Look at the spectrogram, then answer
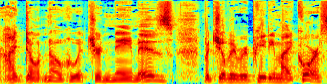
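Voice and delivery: plain

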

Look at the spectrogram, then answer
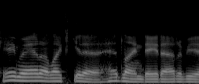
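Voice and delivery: ordinary talk

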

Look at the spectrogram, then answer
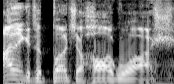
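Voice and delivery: backwoods mountain man voice. Retelling what a man waiting at the post office said: imitating a mountain man voice. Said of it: "He was a mountain man".

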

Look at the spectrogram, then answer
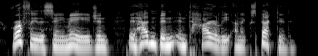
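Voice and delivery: ordinary delivery

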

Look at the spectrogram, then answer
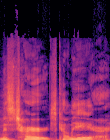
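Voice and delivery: very slow drawn-out speech. Retelling how a guy in class called a woman over: imitating a real slow voice. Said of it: "He had a real slow voice".

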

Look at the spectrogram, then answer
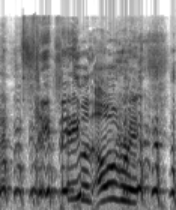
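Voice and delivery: high, slow laughing disbelief.

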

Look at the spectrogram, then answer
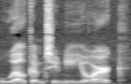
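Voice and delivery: heavy, exaggerated, low sarcastic tone. Retelling a scene where a man answers a woman's complaint, imitating a sarcastic remark. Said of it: "he says in that sarcastic way".

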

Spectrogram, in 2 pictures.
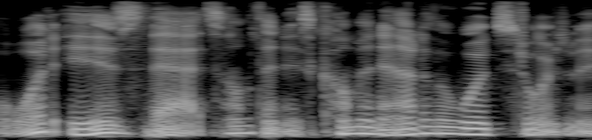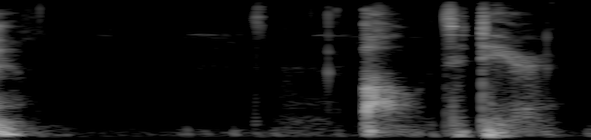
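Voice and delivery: hushed whisper. Out alone by the woods as something approaches, whispering. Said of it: "I don't know why I'm whispering".

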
